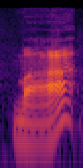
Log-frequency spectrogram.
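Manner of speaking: "Ma." sliding upward from low; rising tone. Shown as a demonstration. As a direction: lift "Ma." up like a question. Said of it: "the rising tone ... like you're asking a question".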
